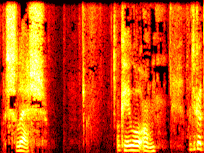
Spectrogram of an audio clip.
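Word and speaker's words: Schleich: Most people think you pronounce it Skelich or Schlet or, like, Schleisch. But really, it's German and it's Schlesch.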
